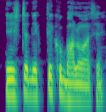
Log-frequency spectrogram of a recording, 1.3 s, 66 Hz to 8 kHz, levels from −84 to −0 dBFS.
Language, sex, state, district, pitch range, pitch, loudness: Bengali, male, West Bengal, Jalpaiguri, 110-145 Hz, 135 Hz, -15 LUFS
